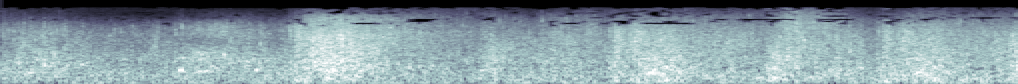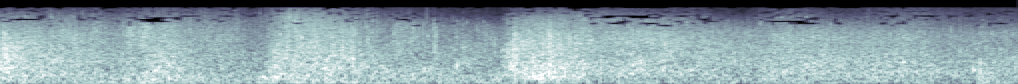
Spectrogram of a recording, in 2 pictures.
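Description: Water splashes with each swimming stroke.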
